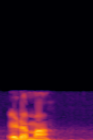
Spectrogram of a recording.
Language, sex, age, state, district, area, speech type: Telugu, female, 18-30, Telangana, Nalgonda, urban, read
